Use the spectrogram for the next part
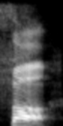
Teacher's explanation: इसका उच्चारण हम लोग जो है तालु से करने का काम करते हैं · जीभ जो है दांत से थोड़ा ऊपर जब जा करके टकराती है और वहाँ से जब स्व निकलता है तो उसको हम लोग तालव्य स्व कहते हैं। बोलने का प्रयास करेंगे, जीभ दांत से थोड़ा ऊपर टकराना चाहिए तो उसको तालव्य स्व कहेंगे।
